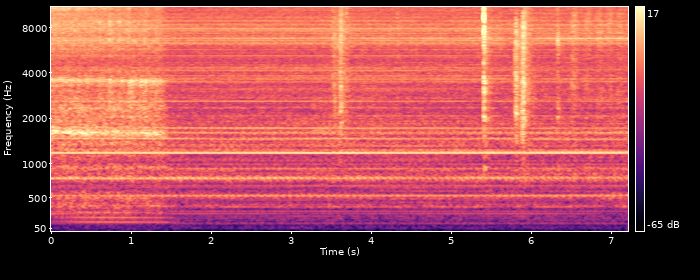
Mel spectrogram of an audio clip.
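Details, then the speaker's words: Wood lathe turning a slender sapele bell-ornament handle with a skew: steady high buzzing ring with scraping bursts as the thin unsupported work chatters; supporting it with the tailstock was suggested. "You hear the vibration out there. He's not happy out there."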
